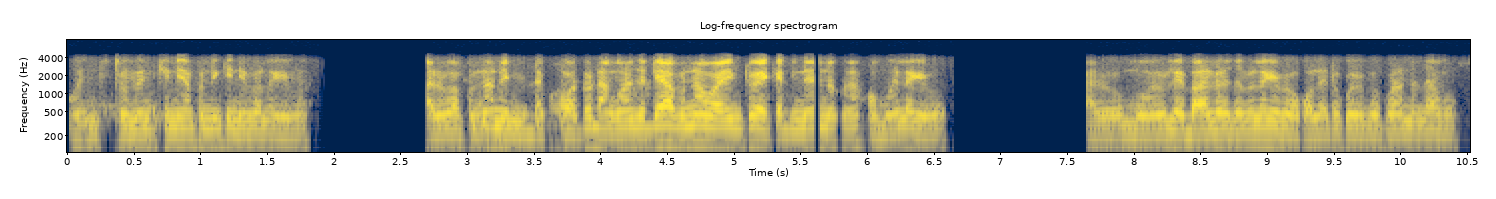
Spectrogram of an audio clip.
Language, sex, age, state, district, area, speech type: Assamese, male, 18-30, Assam, Lakhimpur, urban, conversation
